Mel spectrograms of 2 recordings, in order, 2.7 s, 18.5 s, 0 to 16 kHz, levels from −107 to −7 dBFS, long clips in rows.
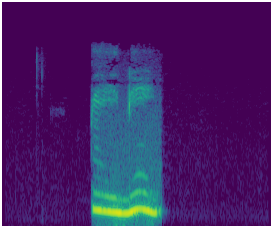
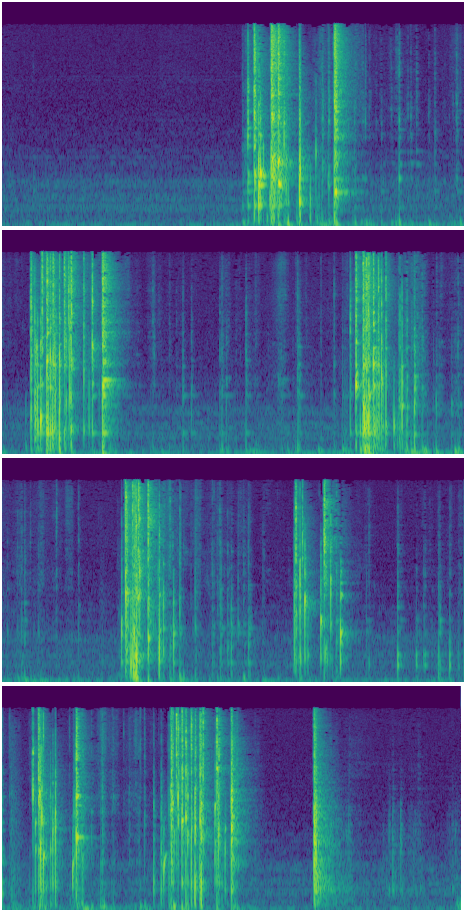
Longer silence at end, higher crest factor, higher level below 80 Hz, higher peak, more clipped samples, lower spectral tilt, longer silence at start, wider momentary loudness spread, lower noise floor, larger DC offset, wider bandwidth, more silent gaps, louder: second, 1.1 s vs 1.3 s; second, 14 dB vs 26 dB; second, -66 dBFS vs -48 dBFS; second, -12 dBFS vs 0 dBFS; neither; first, -9 dB/octave vs -0.5 dB/octave; second, 0.9 s vs 2.45 s; second, 9 LU vs 17 LU; first, under -90 dBFS vs -62 dBFS; neither; second, 4.7 kHz vs 11.5 kHz; neither; second, -22 LUFS vs -19 LUFS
